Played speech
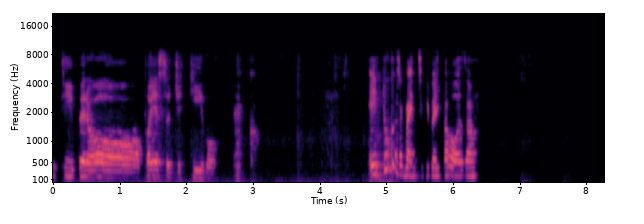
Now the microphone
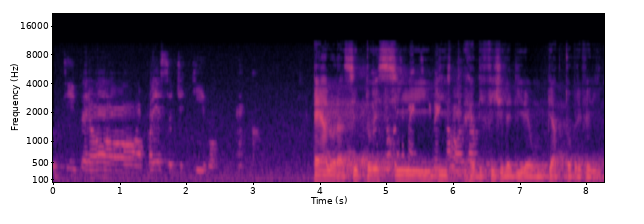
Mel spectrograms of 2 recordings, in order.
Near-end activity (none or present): present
